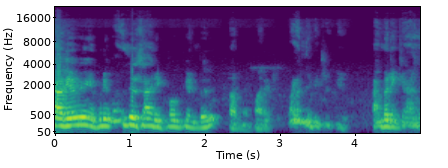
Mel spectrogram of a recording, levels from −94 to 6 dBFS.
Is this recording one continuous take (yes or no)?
yes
